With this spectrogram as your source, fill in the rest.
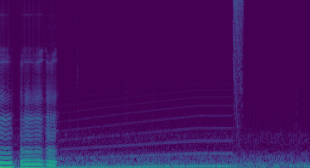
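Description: A fuel pump whirs with a rising tone.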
